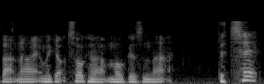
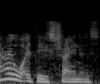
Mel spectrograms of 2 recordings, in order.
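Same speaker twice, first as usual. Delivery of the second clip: usual speaking voice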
